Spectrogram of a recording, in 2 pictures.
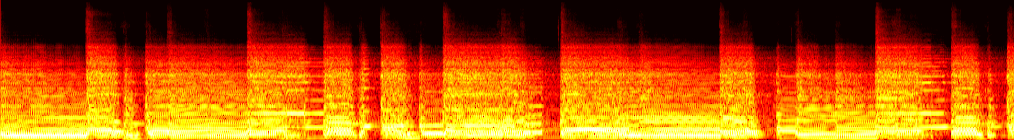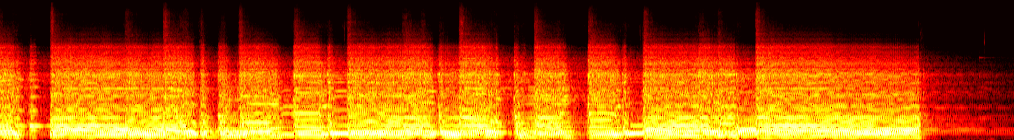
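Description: Electric guitar played through an overdrive pedal with its Moor-Drive channel switched on, heavily overdriven. It plays loud, gritty chords and riffs for about twenty seconds, with dense buzzing harmonics, short choppy breaks between strums, and a hissy sustained tone before it cuts off.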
